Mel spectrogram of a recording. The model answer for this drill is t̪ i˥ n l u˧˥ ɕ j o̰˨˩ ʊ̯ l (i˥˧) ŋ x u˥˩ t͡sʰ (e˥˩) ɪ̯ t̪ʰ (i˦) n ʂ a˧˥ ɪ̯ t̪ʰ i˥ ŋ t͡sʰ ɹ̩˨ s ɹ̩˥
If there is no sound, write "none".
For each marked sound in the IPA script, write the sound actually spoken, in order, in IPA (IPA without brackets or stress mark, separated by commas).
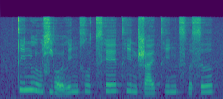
i˥˧, e˥, i˥˩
